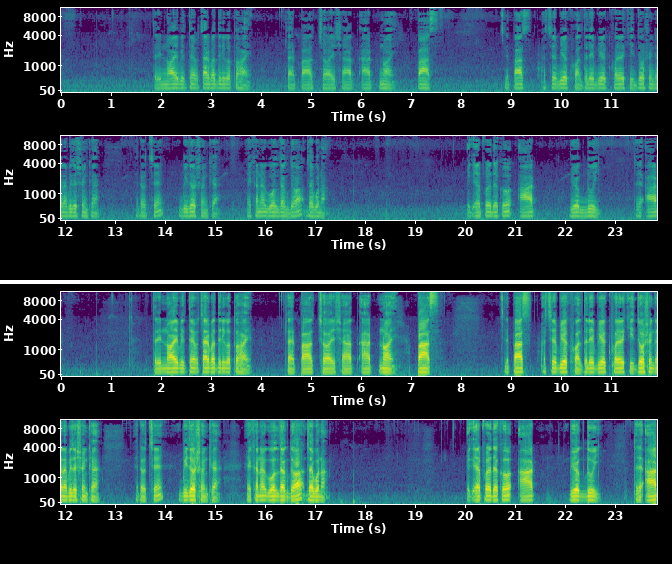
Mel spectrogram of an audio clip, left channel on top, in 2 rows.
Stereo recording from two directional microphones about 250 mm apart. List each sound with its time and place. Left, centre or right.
1.8 s speech: right
6.4 s a sound: right
9.0 s a man's voice: right
20.0 s a man's voice: right
21.0 s speech: right
22.4 s speech: right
